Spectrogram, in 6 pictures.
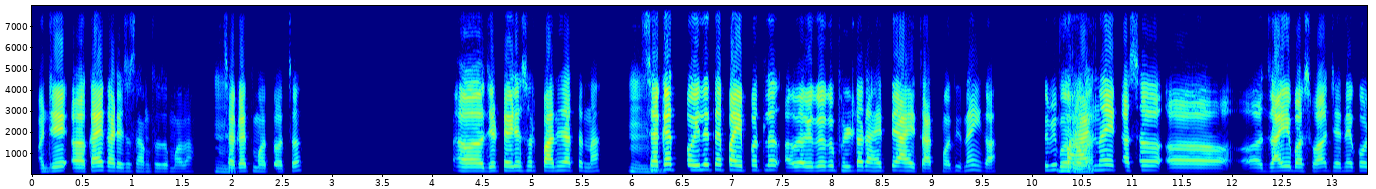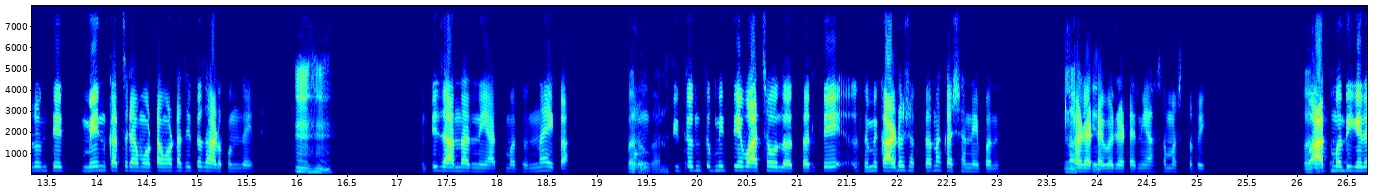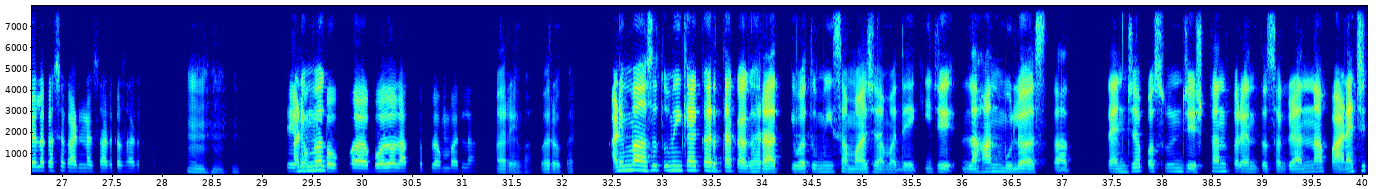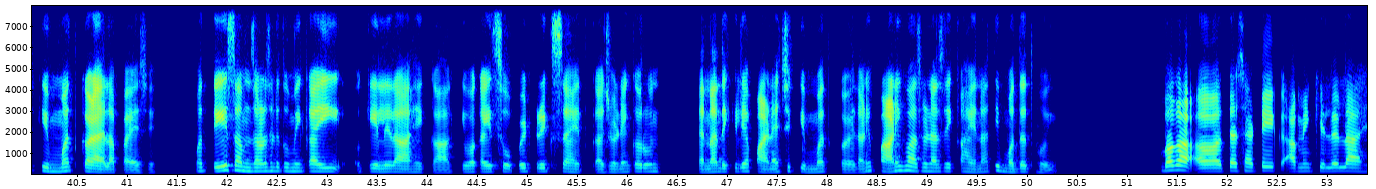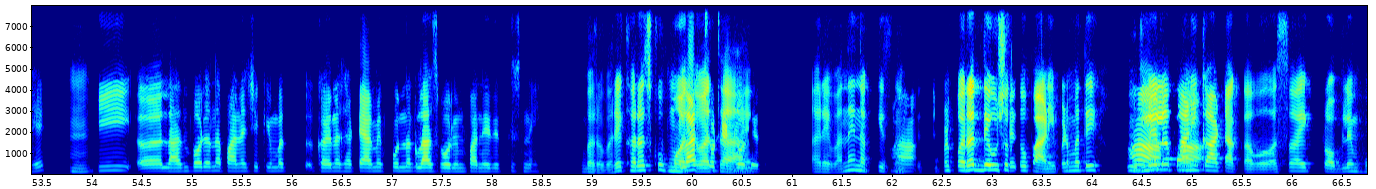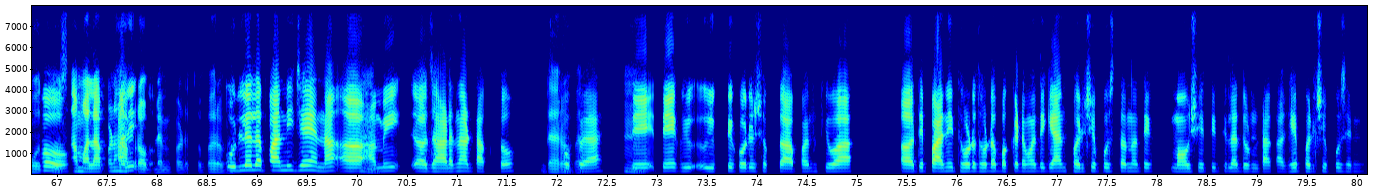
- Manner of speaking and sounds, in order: in English: "टेरेसवर"; tapping; other background noise; other noise; "बोलवाव" said as "बोलावं"; in English: "प्लंबर"; in English: "ट्रिक्स"
- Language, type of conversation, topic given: Marathi, podcast, पाणी वाचवण्यासाठी तुम्ही घरात कोणते उपाय करता?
